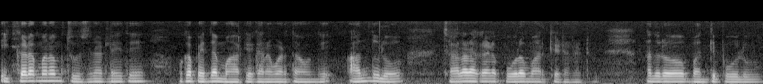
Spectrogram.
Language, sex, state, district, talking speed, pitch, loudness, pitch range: Telugu, male, Telangana, Karimnagar, 140 wpm, 130 Hz, -17 LUFS, 120-135 Hz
